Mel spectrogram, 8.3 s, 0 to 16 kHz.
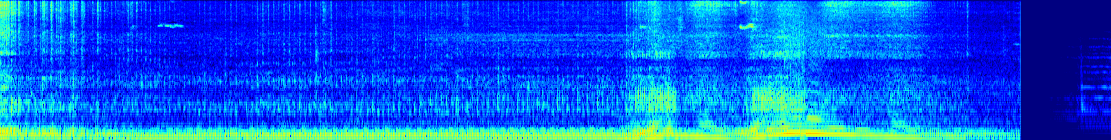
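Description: Ferrari Portofino M's twin-turbo 3.9-litre V8 running at a steady high idle just after firing up, then revved twice in quick blips about five and six seconds in, before the sound cuts off suddenly.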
